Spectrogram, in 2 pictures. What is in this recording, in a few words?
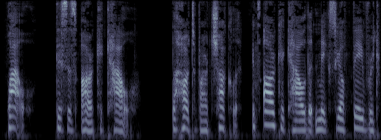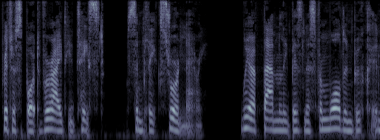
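English, US, female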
